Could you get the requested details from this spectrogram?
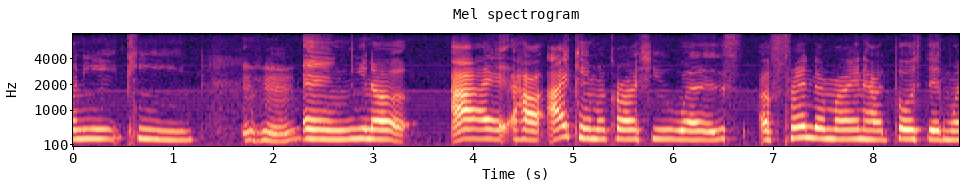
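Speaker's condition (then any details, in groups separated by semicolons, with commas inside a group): Cerebral palsy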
